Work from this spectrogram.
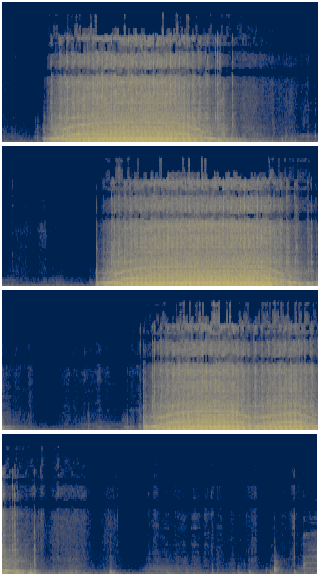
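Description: A sewing machine stitches quilt seams in three loud, steady bursts of a few seconds each, separated by short quiet pauses, with the motor's whirring hum close and clear.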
